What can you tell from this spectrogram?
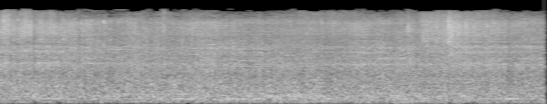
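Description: Railroad cars rolling past at close range: a steady, loud rumble of steel wheels on the rails.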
